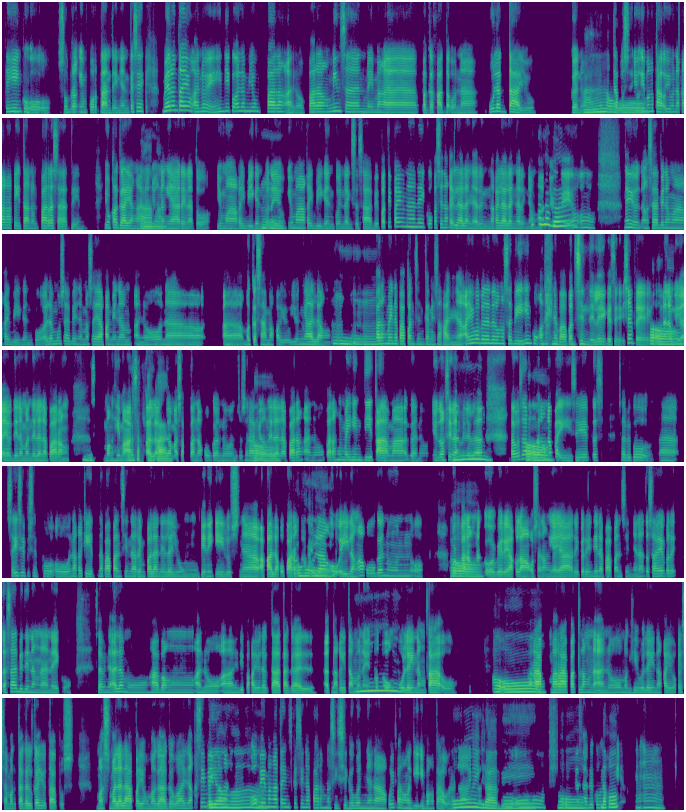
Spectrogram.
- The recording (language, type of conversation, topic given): Filipino, podcast, Paano mo malalaman kung tama ang isang relasyon para sa’yo?
- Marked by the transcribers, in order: fan; tapping; surprised: "Ah, talaga?"; drawn out: "Hmm"; drawn out: "Oo"; other background noise; drawn out: "Uy, grabe"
